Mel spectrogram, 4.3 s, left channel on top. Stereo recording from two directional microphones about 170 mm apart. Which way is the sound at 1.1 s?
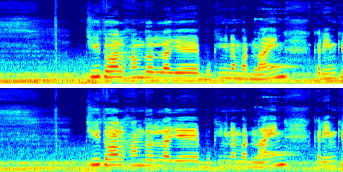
10° left (ahead or behind).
